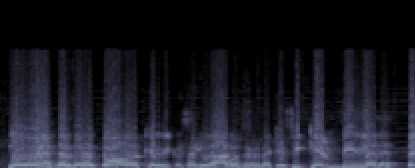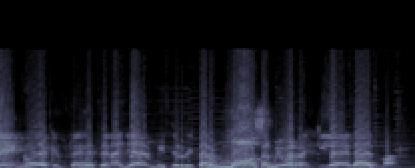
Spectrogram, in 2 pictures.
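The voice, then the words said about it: Colombian Caribbean coastal accent. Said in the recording (Spanish): “Ese acento costeño no se pierde”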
